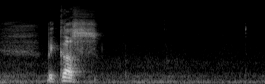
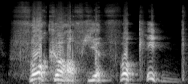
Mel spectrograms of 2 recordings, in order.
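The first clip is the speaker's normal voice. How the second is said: loud dismissal; 5 dB louder, slower than usual. Real, not acted. Telling off the stalker.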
